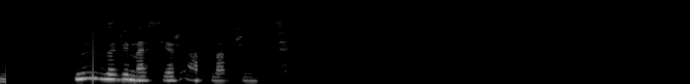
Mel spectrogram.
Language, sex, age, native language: Icelandic, female, 60-69, Icelandic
